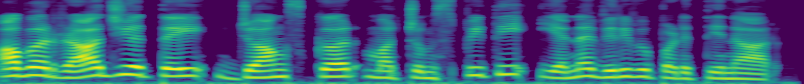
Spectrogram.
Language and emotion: Tamil, neutral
